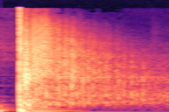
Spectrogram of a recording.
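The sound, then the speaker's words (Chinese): A single loud gunshot cracks out sharply, killing a bear that was charging at the shooter, then a long rumbling echo trails off over about a second. No one speaks. “将他一枪毙命。”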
